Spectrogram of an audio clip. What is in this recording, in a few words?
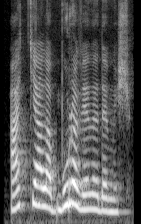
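"аттьӧала бурӧ велӧдӧмысь", Komi, female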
